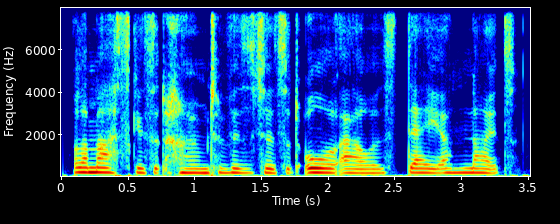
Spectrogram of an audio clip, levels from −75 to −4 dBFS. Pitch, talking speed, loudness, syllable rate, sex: 200 Hz, 220 wpm, -16 LUFS, 4.6 syllables/s, female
